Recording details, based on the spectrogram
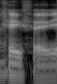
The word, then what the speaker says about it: Khufu: Khufu? I don't know. – Khufu, yeah.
